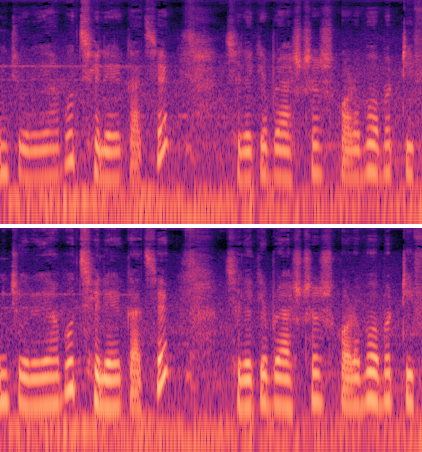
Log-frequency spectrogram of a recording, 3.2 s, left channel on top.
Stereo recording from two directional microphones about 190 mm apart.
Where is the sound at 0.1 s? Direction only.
20° right (ahead or behind).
